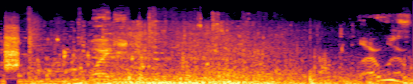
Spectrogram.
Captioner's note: lava drains out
